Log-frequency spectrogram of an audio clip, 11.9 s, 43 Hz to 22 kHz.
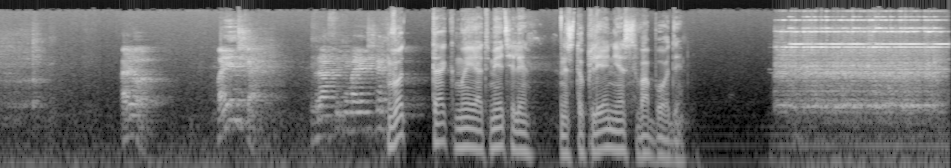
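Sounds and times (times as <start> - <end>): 
speech: 1.6 - 2.0, 2.8 - 8.7
telephone electric bell ringing in a newspaper office: 9.6 - 11.8.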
